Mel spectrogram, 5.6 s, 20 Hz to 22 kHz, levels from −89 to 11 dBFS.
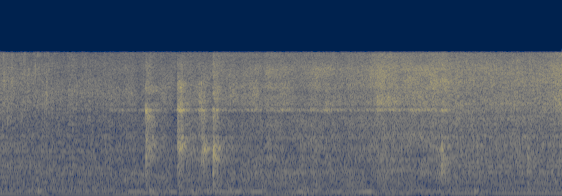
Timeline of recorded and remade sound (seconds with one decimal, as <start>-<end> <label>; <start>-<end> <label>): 0.0-1.1 recorded; 1.1-4.5 remade; 4.5-5.6 recorded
